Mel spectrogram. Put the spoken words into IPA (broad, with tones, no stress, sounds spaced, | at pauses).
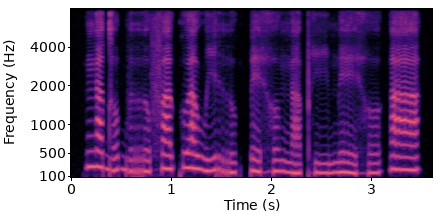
ŋ a˦ d o˨˦ b ʊ˨ r o˨ f a˦ kʷ aː˦ w i˨˦ r u˨ k͡p e˦˨ h o˦ ŋ a˨ pʰ iː˨ m eː˦˨ h o˦ | aː˦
